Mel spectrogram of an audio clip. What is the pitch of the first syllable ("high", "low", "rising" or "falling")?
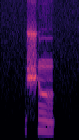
low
